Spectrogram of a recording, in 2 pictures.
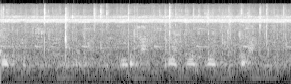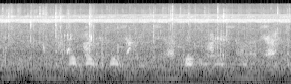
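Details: Croaking frogs in a chorus, scattered deep croaks and sharp clicks spaced through the clip, set against an unbroken high insect whine.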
